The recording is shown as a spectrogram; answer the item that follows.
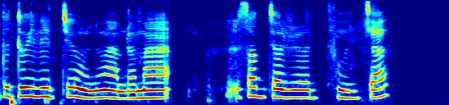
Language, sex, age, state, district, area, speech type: Nepali, female, 18-30, West Bengal, Kalimpong, rural, spontaneous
